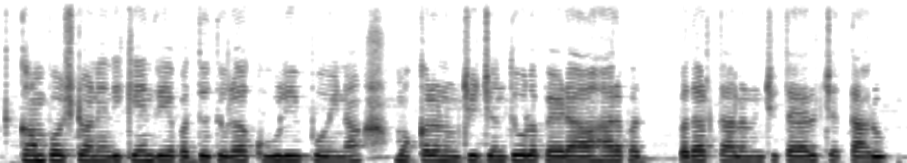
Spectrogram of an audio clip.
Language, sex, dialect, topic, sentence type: Telugu, female, Southern, agriculture, statement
